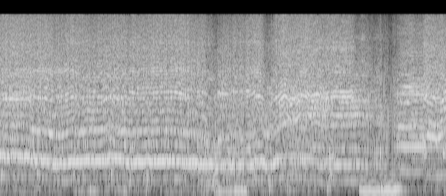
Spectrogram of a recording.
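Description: A male ragni singer holds one long, loud, high sung note into a microphone. The pitch wavers, sags about halfway through and climbs back up, over low thudding accompaniment.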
